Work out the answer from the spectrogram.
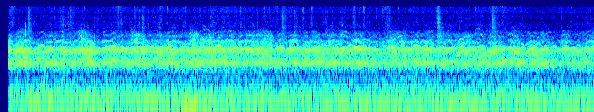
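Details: Snow geese in Vigo County, a large flock giving continuous overlapping nasal honks and yelps, a dense steady chorus with no pause, low rumbling background noise underneath.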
